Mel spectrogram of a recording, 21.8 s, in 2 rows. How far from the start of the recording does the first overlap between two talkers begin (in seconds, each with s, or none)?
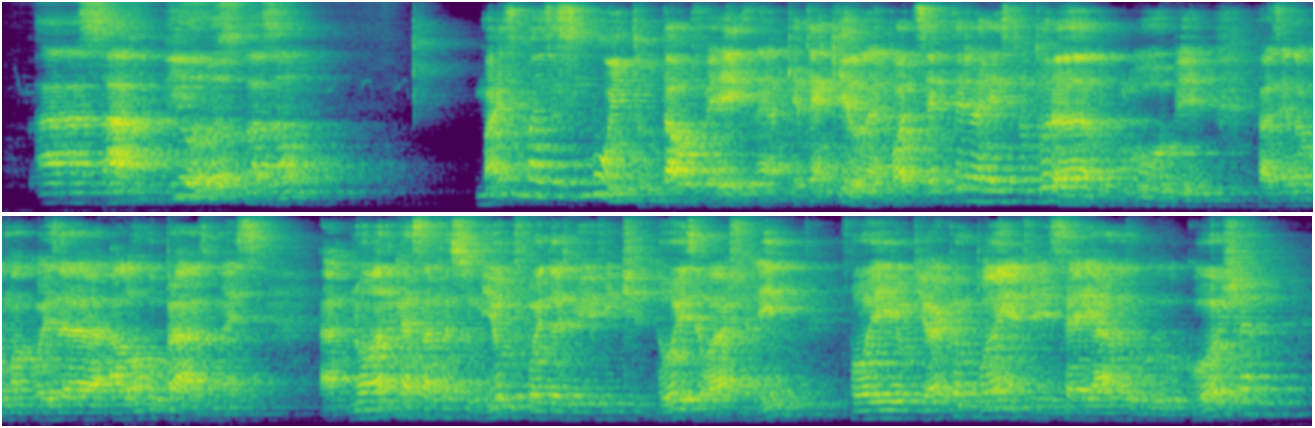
none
